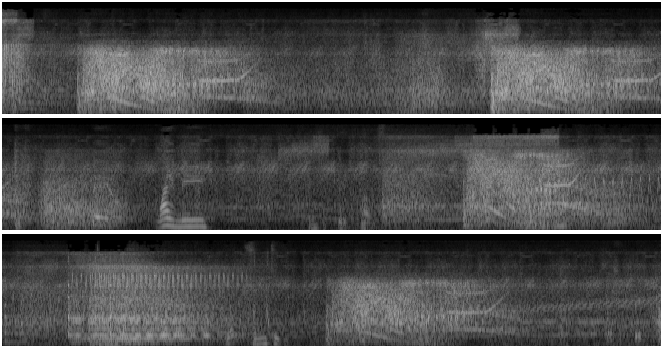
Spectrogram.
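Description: Energy beams blast with a loud rushing whoosh in repeated bursts.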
